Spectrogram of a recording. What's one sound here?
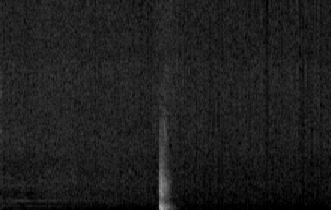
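A tennis player strikes a serve with a sharp pop.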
